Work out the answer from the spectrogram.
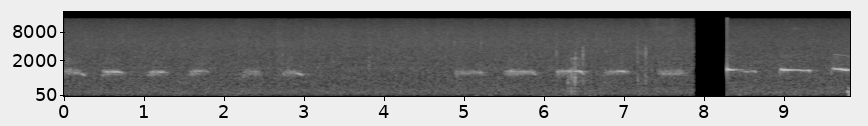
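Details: Cuban Trogon (Priotelus t. temnurus), endemic, singing in Alejandro de Humboldt National Park, Cuba, 24 February 2017: repeated short, hollow whistled notes near one pitch, about one every half second in phrases, over steady forest hiss.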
